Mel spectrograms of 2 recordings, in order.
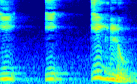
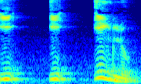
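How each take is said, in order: Both takes have the same delivery.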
